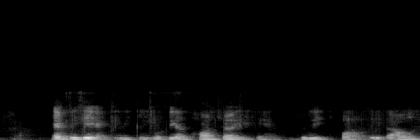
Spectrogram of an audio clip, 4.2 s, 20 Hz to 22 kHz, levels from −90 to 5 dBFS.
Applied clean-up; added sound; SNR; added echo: neural mask model DeepFilterNet 3.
